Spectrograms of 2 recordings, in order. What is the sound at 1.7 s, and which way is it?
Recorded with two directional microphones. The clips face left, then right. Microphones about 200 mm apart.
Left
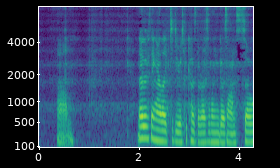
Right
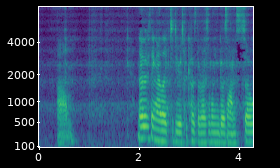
Speech, 35° left (ahead or behind).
